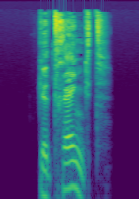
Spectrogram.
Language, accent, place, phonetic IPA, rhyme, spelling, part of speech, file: German, Germany, Berlin, [ɡəˈtʁɛŋkt], -ɛŋkt, getränkt, adjective / verb, De-getränkt.ogg
- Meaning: past participle of tränken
